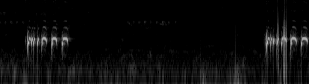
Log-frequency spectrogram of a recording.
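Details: Lure call of a local Zebra Dove, crystal-voiced, meant to make other doves start calling quickly. Two bursts of four or five rapid, tonal coos, each note with a sharp onset, separated by about four seconds of near silence.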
